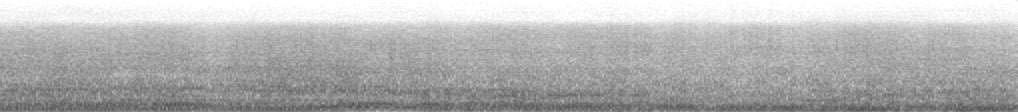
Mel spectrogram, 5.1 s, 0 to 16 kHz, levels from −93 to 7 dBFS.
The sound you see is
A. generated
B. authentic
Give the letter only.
A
